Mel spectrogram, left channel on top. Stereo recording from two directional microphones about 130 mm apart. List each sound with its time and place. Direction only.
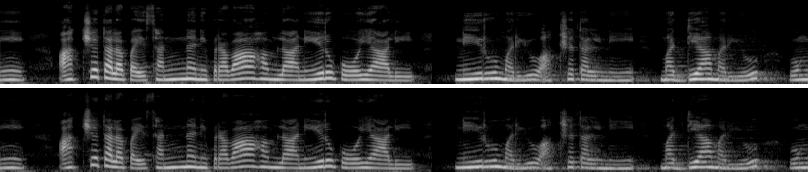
0.0 s a woman's voice: 5° left (ahead or behind)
